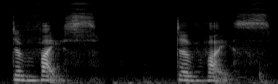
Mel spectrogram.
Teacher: the e sound here is like the schwa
